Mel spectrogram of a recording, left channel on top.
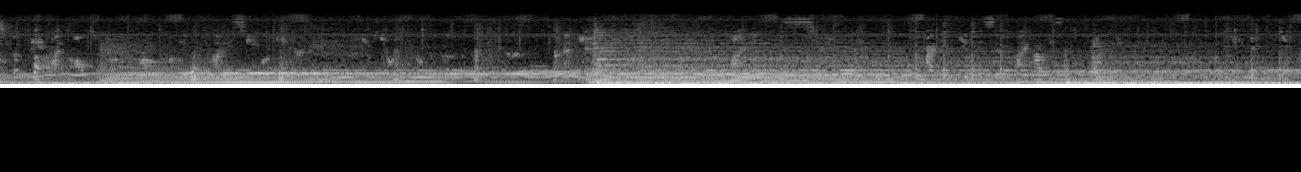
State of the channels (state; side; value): silent; right; digital silence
